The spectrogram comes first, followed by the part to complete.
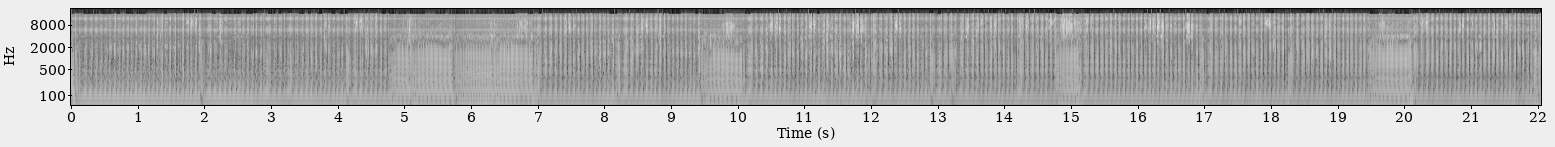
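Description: Bass-heavy music played loud through a car audio system, its HDS215 subwoofer driven by 850 watts, heard inside the truck's cabin. The low bass notes change every second or so.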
